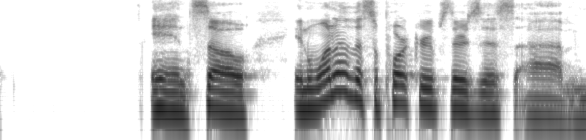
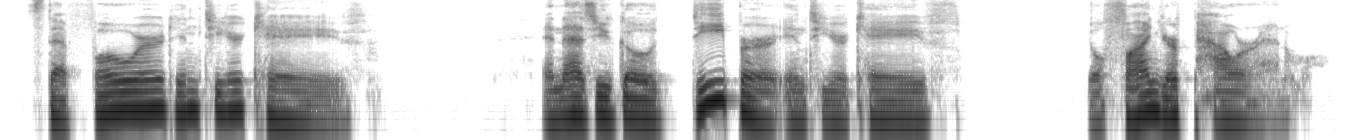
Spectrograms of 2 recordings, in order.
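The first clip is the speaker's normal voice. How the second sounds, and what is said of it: Calm, soothing voice. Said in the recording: “in a very calm voice. I'm going to try to do my calm voice”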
